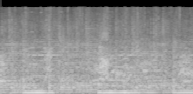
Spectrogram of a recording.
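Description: Dogs bark in a rough, repeated run of low yelps, mixed with whining and whimpering that carries on steadily underneath for a couple of seconds.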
